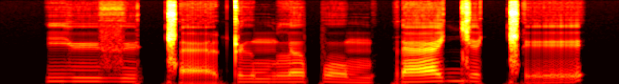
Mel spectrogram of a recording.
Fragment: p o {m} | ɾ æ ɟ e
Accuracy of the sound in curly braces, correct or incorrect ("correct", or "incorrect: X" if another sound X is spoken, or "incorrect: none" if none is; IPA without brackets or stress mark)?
correct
